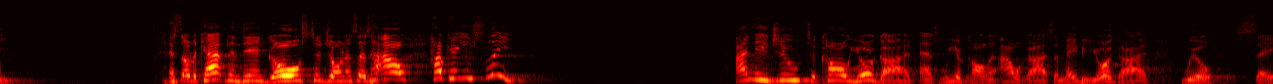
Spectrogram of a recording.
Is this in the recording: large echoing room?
yes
